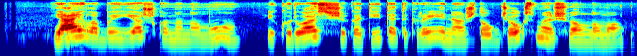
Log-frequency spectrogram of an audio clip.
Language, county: Lithuanian, Šiauliai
